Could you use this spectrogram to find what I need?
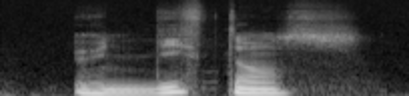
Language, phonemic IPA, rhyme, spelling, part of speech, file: French, /dis.tɑ̃s/, -ɑ̃s, distance, noun / verb, Fr-distance.ogg
- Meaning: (noun) 1. distance (literal physical distance) 2. distance (metaphoric or figurative); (verb) inflection of distancer: first/third-person singular present indicative/subjunctive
